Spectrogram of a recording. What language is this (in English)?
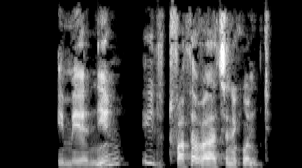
Kabyle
